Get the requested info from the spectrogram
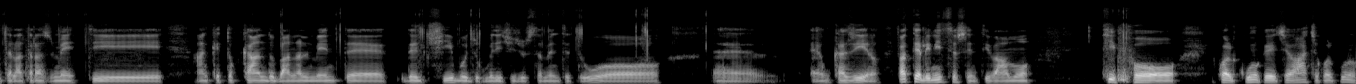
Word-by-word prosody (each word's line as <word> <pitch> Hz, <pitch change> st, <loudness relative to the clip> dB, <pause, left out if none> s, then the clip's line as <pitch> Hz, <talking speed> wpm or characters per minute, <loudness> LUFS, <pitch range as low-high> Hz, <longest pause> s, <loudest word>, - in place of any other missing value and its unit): te -, -, -7 dB
la 80 Hz, -, -2 dB
trasmetti 80 Hz, -2 st, -2 dB, 0.3 s
anche -, -, -6 dB
toccando 90 Hz, 0 st, -1 dB
banalmente 85 Hz, -1 st, -2 dB
del 85 Hz, -1 st, -3 dB
cibo, 90 Hz, -2 st, -2 dB
come 80 Hz, -, -6 dB
dici 80 Hz, +1 st, -5 dB
giustamente 80 Hz, 0 st, -8 dB
tu, -, -, -6 dB
o 75 Hz, 0 st, 0 dB, 0.5 s
è 75 Hz, -3 st, -7 dB, 0.5 s
è -, -, -8 dB
un 80 Hz, -, -8 dB
casino. 90 Hz, -3 st, 0 dB
Infatti, -, -, +4 dB
all'inizio 110 Hz, +4 st, +3 dB
sentivamo 85 Hz, -1 st, -2 dB, 0.6 s
tipo 90 Hz, -5 st, +6 dB, 0.3 s
qualcuno 110 Hz, +1 st, +4 dB
che 100 Hz, -, +3 dB
diceva: 95 Hz, +1 st, +2 dB
"Ah, 110 Hz, -, -3 dB
c'è 100 Hz, -, -7 dB
qualcuno 100 Hz, +4 st, -4 dB
85 Hz, 120 wpm, -24 LUFS, 80-90 Hz, 0.6 s, tipo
